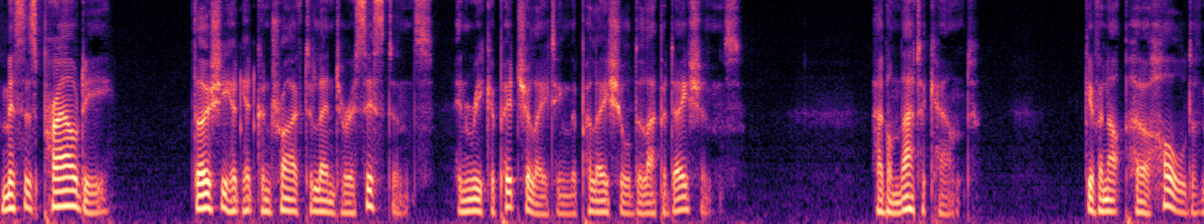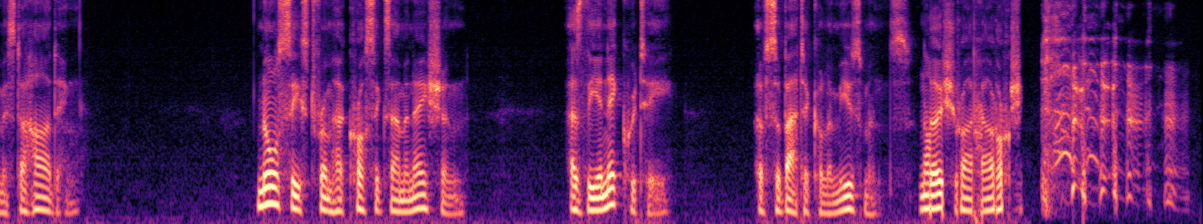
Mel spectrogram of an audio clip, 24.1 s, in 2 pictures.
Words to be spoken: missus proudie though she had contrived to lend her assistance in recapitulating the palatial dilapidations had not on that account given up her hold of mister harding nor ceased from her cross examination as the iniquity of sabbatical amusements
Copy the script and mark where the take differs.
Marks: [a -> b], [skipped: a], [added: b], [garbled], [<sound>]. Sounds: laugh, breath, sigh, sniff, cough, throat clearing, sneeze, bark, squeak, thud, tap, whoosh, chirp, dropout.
missus proudie though she had [added: had] contrived to lend her assistance in recapitulating the palatial dilapidations had [skipped: not] on that account given up her hold of mister harding nor ceased from her cross examination as the iniquity of sabbatical amusements [garbled] [cough]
